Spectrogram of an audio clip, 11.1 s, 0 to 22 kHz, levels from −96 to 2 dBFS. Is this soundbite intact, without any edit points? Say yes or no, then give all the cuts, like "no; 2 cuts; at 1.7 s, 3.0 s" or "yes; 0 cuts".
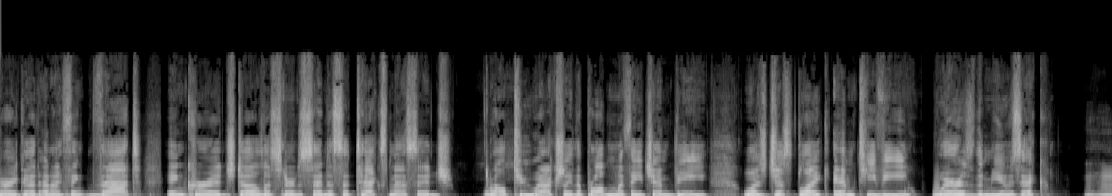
no; 3 cuts; at 1.6 s, 4.6 s, 9.2 s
